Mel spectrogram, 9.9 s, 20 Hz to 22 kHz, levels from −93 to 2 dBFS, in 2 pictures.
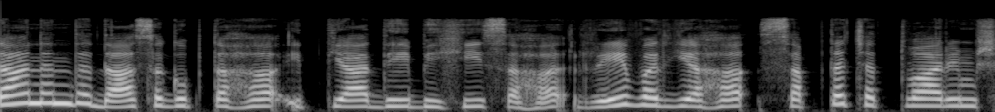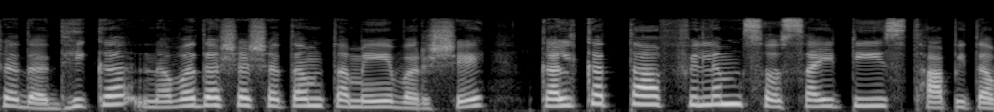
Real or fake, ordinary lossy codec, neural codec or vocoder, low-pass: real; none; none; 10.8 kHz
